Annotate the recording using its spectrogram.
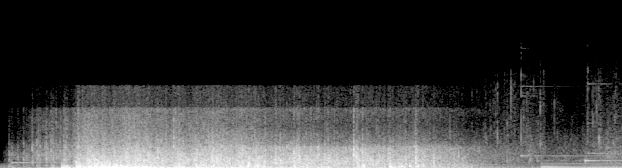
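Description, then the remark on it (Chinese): A loud burst of thunder breaks into a steady roar of heavy rain as a strong wind rises, the downpour hissing broadly for several seconds before easing slightly as a soft sustained tone rises at the end. “打雷了，下起了大雨，轰隆隆，狂风也刮起来了，树枝。”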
